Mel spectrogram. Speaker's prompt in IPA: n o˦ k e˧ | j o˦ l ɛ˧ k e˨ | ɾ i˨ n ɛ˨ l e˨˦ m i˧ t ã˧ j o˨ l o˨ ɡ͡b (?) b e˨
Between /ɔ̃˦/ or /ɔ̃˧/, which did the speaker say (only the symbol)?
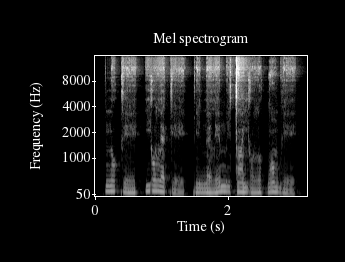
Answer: ɔ̃˧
